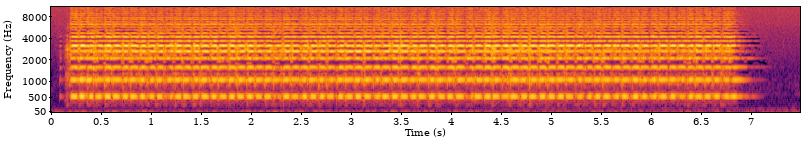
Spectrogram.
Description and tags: violin tremolo C4
tremolo, violin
